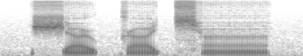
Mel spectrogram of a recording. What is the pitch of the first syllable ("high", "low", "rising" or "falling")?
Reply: low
